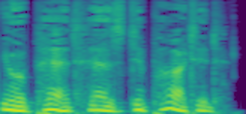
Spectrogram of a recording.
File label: pet left, narrator; Fate Undiscovered Realms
